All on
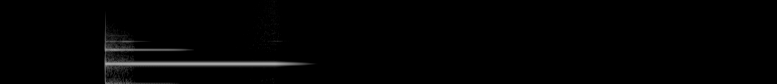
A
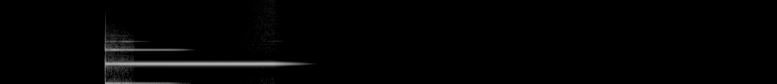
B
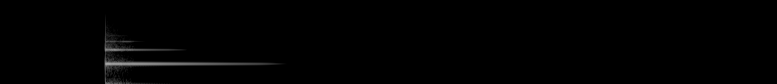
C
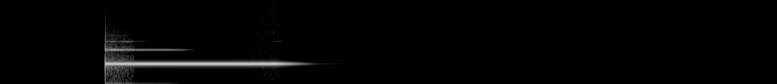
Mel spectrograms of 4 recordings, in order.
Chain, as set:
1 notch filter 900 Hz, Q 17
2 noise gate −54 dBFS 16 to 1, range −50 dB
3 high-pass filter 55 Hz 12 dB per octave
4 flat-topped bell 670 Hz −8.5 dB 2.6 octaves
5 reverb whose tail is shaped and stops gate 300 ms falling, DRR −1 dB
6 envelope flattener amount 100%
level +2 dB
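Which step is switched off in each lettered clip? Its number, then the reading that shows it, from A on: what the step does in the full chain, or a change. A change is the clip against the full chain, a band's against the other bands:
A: 3, change in crest factor −2.0 dB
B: 6, change in crest factor +6.0 dB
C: 4, change in crest factor −4.0 dB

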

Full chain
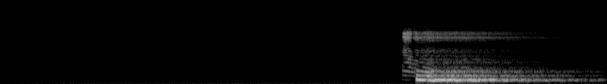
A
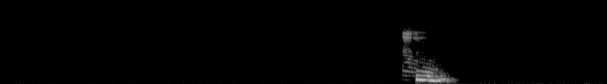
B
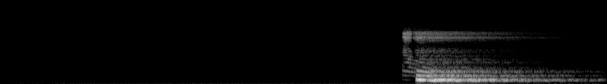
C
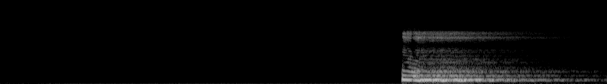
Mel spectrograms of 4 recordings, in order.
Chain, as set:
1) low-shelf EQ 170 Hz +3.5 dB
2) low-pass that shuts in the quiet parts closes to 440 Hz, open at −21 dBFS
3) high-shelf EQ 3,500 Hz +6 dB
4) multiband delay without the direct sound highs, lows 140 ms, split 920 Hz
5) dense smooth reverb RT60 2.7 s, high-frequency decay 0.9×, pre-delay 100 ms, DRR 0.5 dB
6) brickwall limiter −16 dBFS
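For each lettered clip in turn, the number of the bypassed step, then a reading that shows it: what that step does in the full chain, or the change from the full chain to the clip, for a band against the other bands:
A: 5, change in momentary loudness spread −8 LU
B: 6, change in crest factor +6.0 dB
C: 4, 4 kHz band −2.5 dB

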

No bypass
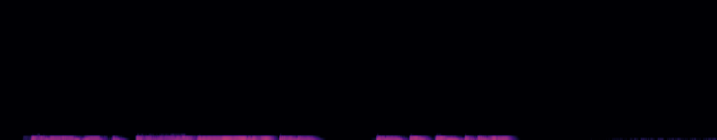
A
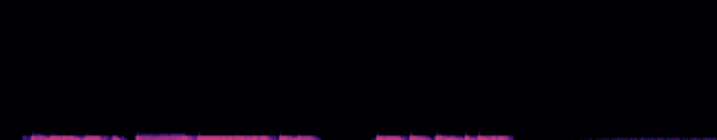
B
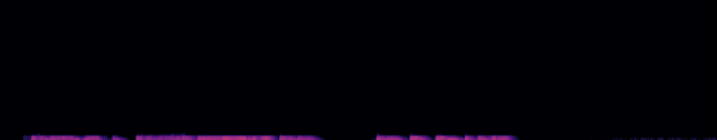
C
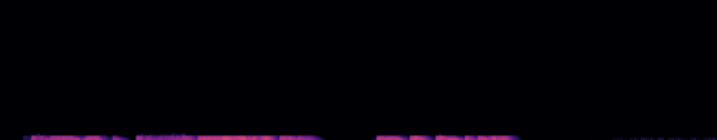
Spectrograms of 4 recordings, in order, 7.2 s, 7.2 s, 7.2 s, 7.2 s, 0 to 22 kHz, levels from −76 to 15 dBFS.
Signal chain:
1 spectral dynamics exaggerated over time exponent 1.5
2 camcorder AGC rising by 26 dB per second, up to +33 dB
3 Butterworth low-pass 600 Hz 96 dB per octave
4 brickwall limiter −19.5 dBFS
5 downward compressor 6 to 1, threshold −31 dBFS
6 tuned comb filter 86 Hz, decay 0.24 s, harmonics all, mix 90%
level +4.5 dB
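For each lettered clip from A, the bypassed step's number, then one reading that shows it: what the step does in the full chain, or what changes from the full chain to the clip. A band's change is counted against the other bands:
6, change in momentary loudness spread −2 LU
4, change in crest factor +2.0 dB
5, average gain reduction 4.0 dB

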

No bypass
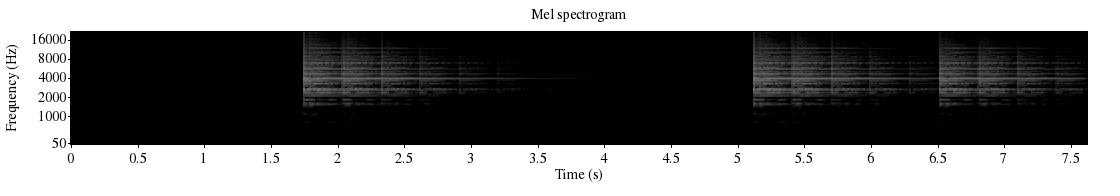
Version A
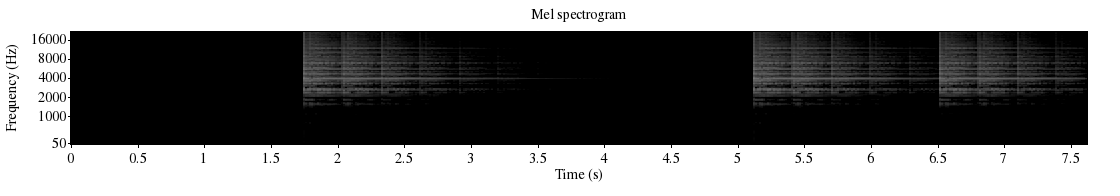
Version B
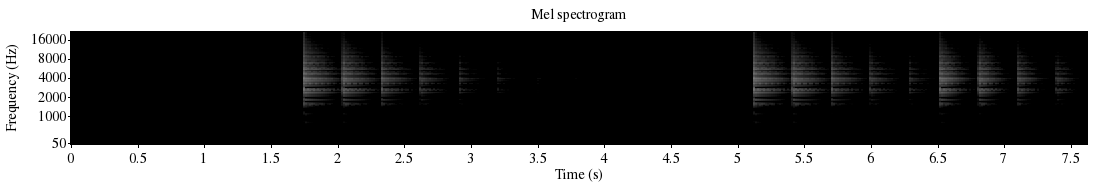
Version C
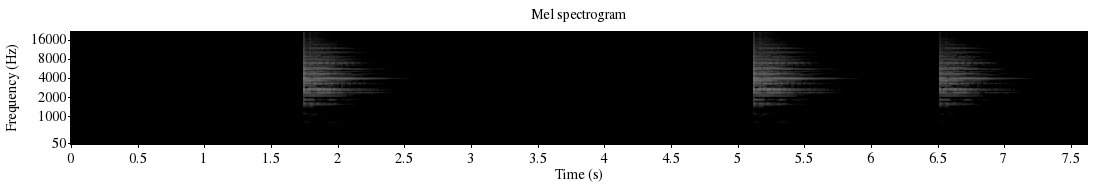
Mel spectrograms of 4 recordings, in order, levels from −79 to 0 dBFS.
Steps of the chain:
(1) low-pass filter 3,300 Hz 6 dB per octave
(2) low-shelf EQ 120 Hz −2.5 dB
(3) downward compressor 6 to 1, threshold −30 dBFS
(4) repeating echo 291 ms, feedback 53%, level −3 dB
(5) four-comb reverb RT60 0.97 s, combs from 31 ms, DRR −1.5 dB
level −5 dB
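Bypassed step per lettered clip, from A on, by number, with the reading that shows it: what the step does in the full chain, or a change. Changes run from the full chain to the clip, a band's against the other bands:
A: 1, change in crest factor +3.0 dB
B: 5, echo-to-direct ratio 5.0 dB to −1.5 dB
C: 4, echo-to-direct ratio 5.0 dB to 1.5 dB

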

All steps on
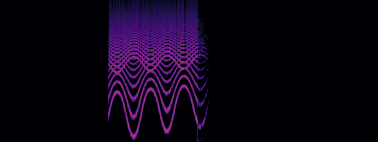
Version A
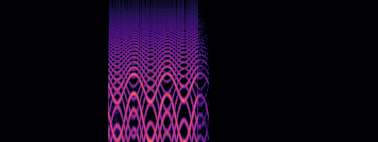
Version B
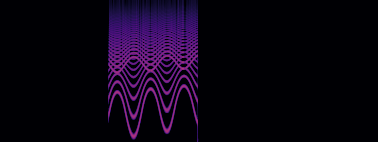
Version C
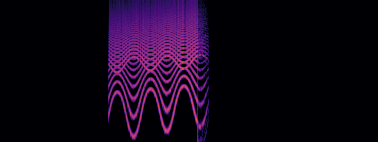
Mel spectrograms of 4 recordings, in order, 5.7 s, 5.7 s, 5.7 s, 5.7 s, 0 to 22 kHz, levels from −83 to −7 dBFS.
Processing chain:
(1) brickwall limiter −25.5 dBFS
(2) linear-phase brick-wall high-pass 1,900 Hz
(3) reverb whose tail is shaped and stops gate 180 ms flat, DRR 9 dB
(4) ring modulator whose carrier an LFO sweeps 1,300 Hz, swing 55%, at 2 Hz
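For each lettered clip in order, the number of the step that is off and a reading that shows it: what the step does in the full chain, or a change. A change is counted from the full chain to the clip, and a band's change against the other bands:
2, 8 kHz band −13.5 dB
3, change in momentary loudness spread −3 LU
1, average gain reduction 6.5 dB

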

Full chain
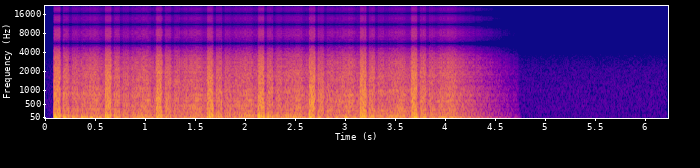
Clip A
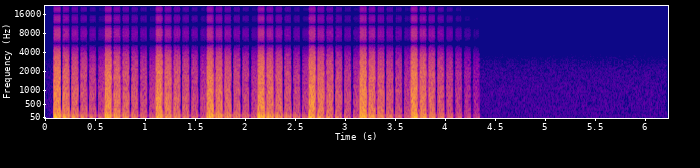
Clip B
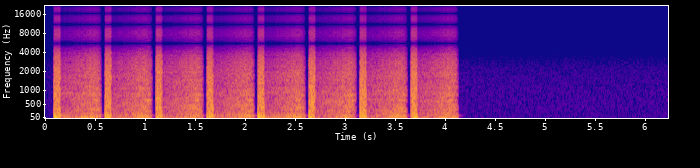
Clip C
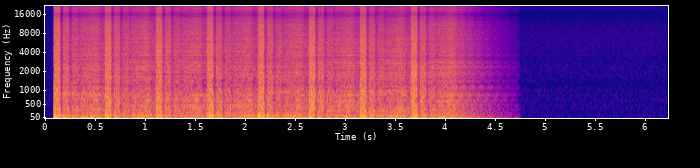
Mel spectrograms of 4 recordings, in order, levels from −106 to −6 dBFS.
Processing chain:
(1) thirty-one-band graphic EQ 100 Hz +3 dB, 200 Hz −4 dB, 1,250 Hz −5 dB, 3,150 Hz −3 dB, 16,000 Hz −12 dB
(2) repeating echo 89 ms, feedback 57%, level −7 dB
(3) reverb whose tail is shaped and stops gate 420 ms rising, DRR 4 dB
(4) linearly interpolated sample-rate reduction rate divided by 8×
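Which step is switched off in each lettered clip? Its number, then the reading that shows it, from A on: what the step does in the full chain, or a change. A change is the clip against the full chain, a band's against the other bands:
3, change in momentary loudness spread +3 LU
2, change in momentary loudness spread +1 LU
4, 8 kHz band +20.5 dB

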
